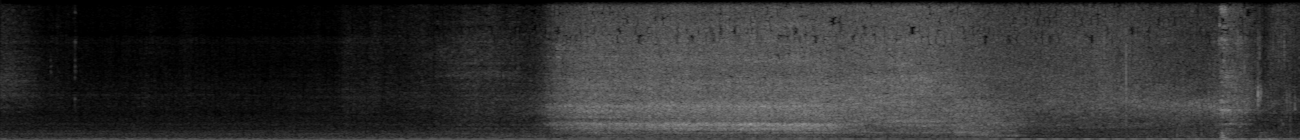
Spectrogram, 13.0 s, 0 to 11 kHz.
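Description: Belanger Saber SL1 touchless car wash heard from inside the car: a steady low machinery hum, with the hiss of the gantry's spray on the car body swelling about halfway through as the arm passes overhead and fading near the end.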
